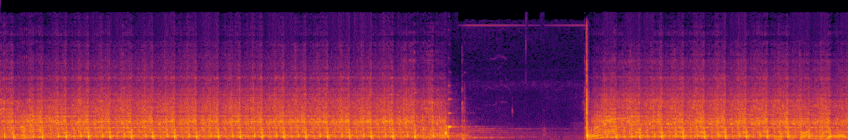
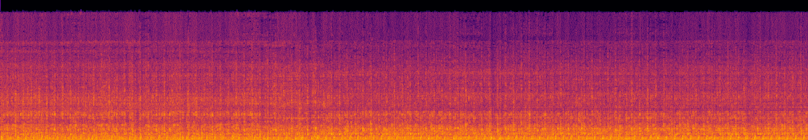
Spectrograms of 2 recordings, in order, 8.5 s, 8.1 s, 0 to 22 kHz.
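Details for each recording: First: 1947 International KB3 fuel truck engine, previously locked up after 30 years, rebuilt with rusted parts replaced: rough uneven clatter about two beats a second while cranking, noise seemingly from the rear; owner fears a bad rod or main bearing. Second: 1947 International KB3 fuel truck, previously locked up, first run after 30 years and an engine rebuild: even, steady idle with a smooth low throb and no knocks or misses; normal idle.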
